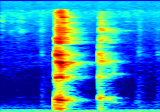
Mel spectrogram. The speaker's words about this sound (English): and got a burp.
